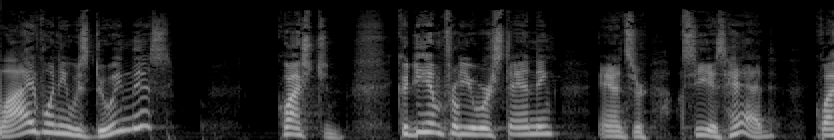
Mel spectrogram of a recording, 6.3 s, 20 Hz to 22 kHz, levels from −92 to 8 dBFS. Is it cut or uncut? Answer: cut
